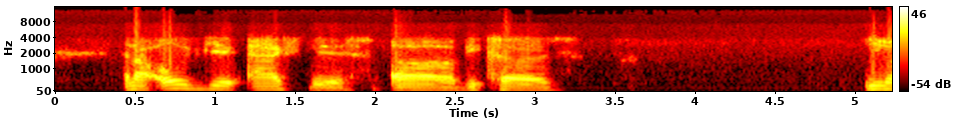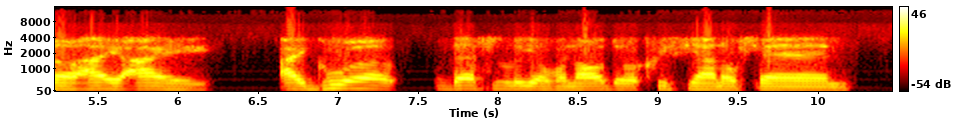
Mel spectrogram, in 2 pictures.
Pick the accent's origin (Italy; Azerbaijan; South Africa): Italy; I was born in Italy. So, like, growing up, like, you know, I was playing soccer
